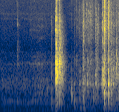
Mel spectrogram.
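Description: A sudden clatter of small objects being dropped and knocked about, starting about a second in after near-quiet room tone, with a loud first crash followed by smaller knocks.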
